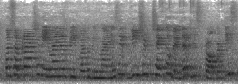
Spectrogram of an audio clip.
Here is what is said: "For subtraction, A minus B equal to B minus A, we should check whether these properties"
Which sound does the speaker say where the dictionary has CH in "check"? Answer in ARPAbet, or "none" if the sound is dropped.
CH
